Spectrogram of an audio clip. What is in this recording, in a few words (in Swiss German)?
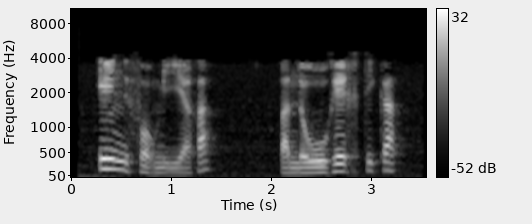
"informiere", alsace; informer; vin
